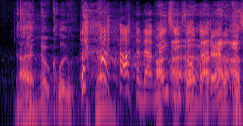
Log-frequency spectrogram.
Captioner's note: Michelle laughs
